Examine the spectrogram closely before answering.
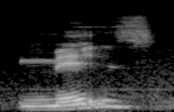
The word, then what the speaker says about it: Miz: with an m and it rhymes with whiz miz yep the miz the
